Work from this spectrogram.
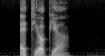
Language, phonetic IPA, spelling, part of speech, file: Polish, [ɛˈtʲjɔpʲja], Etiopia, proper noun, Pl-Etiopia.ogg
